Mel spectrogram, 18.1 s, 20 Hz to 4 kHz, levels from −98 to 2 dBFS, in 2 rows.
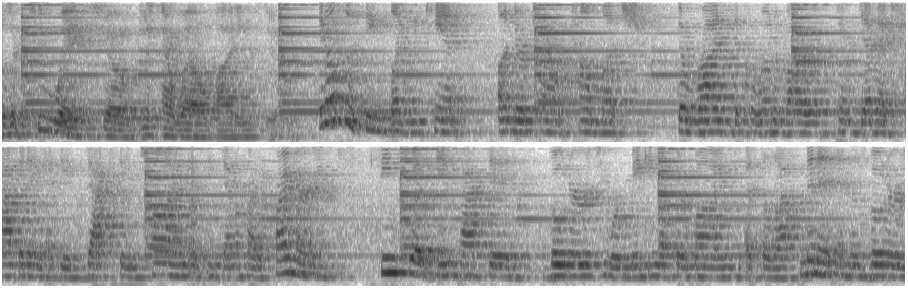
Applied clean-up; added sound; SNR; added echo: none; Church bell; 8 dB; reverberation time 1.0 s.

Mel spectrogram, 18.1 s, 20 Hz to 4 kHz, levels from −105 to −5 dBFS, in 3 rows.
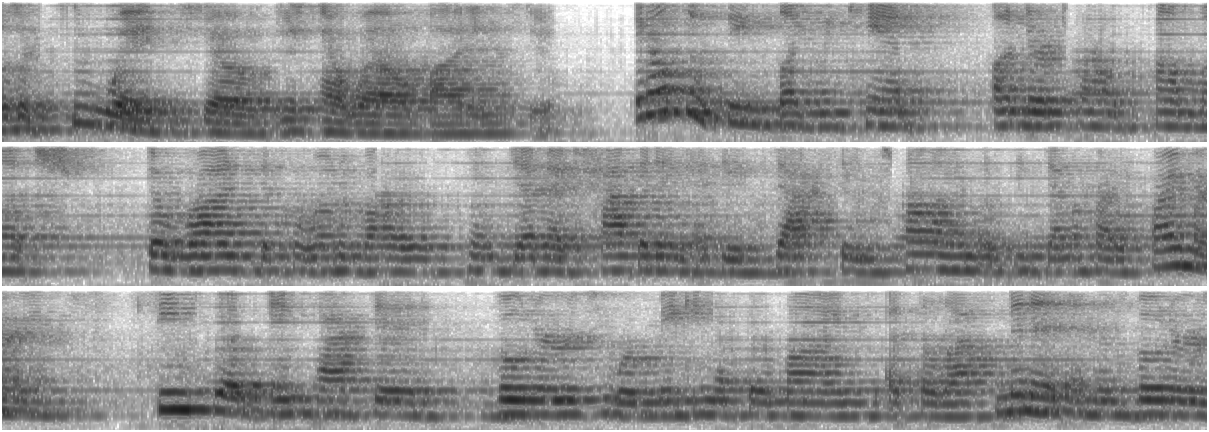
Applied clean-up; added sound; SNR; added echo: neural separator model SepFormer DNS4.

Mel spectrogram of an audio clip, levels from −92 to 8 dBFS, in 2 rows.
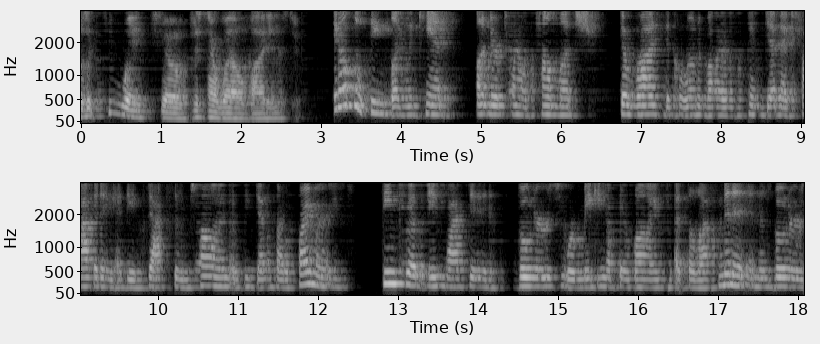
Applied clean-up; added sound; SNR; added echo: neural mask model DeepFilterNet 3.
